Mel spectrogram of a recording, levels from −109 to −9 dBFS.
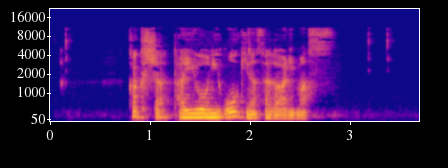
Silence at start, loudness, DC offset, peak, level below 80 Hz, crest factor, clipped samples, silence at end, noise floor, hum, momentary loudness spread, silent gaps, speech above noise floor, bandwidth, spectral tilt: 0.8 s; -25 LUFS; under 0.1%; -10 dBFS; -68 dBFS; 16 dB; under 0.1%; 0.9 s; -83 dBFS; none; 15 LU; none; 59 dB; 11.5 kHz; -7 dB/octave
